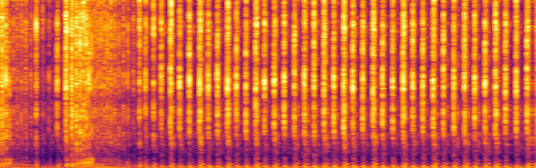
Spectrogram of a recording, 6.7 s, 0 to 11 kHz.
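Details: 1986 Yamaha XV750 Virago V-twin, debaffled straight pipes just fitted with lollipop baffles: catches after a brief crank and settles into an even, deep idle of about four pulses a second, running clean; normal start-up.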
